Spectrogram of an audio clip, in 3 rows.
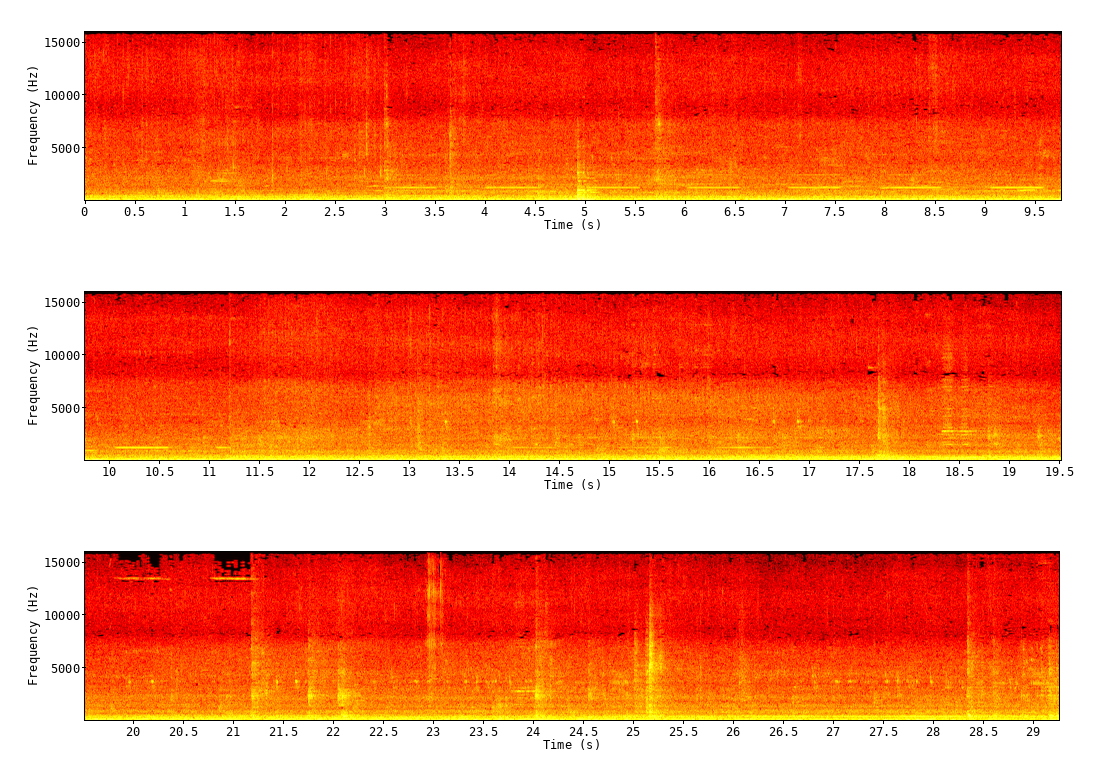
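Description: Caterpillar 320-series hydraulic excavators running their diesel engines at work, with a steady low rumble and an occasional clank. A backup alarm beeps about once a second for several seconds early on, then a few more times.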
